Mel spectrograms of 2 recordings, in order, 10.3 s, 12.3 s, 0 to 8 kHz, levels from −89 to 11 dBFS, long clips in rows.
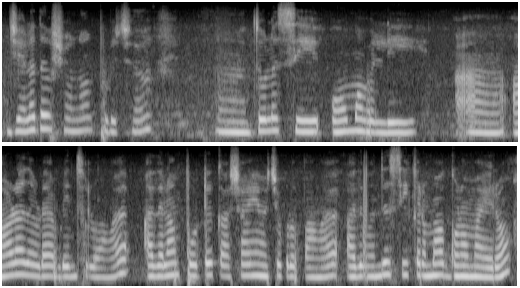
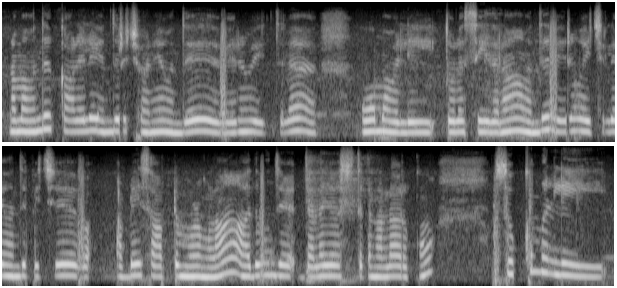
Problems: none marked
